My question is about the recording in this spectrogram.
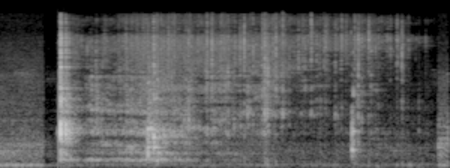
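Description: Boiled rice and its cooking water poured from a pot into a perforated metal colander: a sudden splash about a second in, then the water draining through the holes and fading away, with a light knock near the end.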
